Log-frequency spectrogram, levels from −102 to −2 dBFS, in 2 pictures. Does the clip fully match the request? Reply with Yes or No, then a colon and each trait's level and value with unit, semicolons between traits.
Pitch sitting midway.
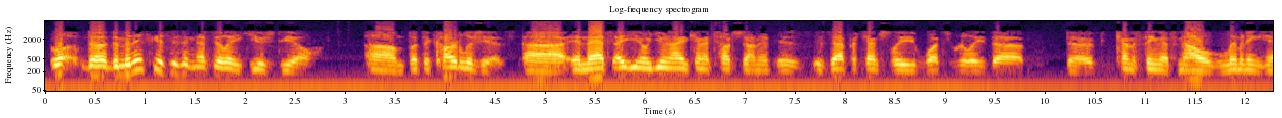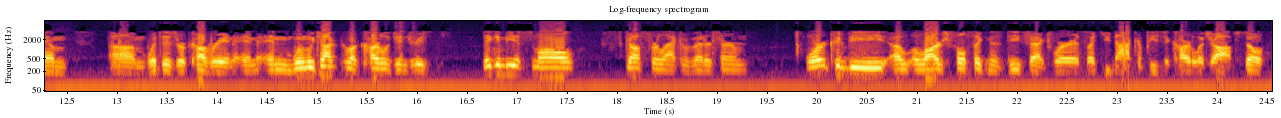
No: low, 115 Hz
